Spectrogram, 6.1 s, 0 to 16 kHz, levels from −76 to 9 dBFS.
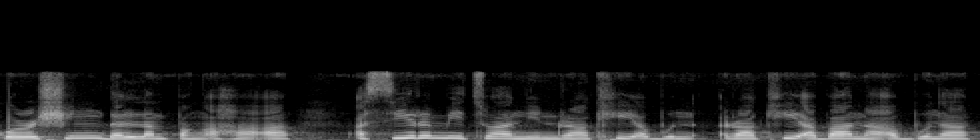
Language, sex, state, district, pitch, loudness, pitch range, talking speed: Mizo, female, Mizoram, Aizawl, 225 Hz, -15 LUFS, 215-245 Hz, 195 wpm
